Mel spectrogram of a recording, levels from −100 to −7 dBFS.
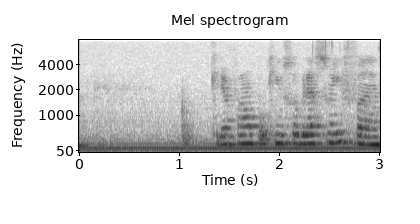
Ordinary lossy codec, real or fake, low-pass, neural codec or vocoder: none; real; none; none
